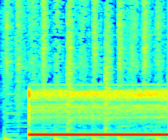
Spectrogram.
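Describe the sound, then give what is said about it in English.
A steady, unbroken telephone ringing tone while calling someone's dad, at a single mid pitch. It starts abruptly after a short low rumble and holds loudly to the end, with soft rhythmic low thumps underneath. No one speaks. “Calling dad.”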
